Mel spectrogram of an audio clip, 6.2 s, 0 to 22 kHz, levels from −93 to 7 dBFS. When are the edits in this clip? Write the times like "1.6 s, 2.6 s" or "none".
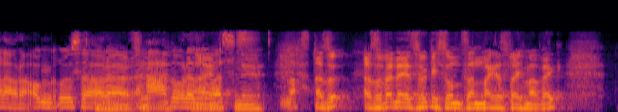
2.4 s, 4.6 s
